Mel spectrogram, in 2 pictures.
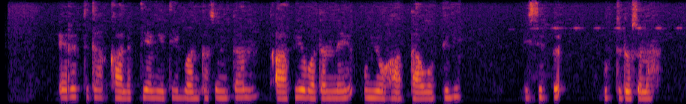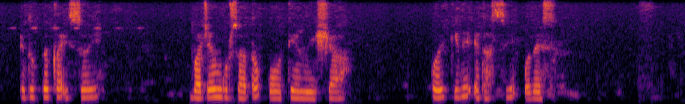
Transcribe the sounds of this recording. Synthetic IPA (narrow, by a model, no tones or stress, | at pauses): ʔɛɾɛt̪ːɪd̪ɐkaːlɛt̪ːɪjaːɡe̞ːt̪ɪbɐnt̪ːɐsɪnt̪ːɐnt̪ʼaːfɪjɔbɐt̪ɐnːɛʊjɔɦaːt̪ːaːwɔt̪ːɪd̪ɪ | ɪsːɪpːɛ | ʊt̪ːɪd̪ɔsɔnɐ | ʔɛt̪ʊpːɛkːɐʔɪsːɔj | bɐt͡ʃʼɛŋɡʊɾsaːt̪ʼɔkʼːoːt̪ːɪjɐmiːʃːaː | ɔjkʼːɪd̪ɪʔɛt̪ɐsːɪɔd̪eːs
